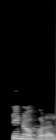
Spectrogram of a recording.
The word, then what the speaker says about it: Ctenophora: The phylum Ctenophora, c t e n o p h o r a. Ctenophora. What is this ctenophora? Ctenophora. See, c silent. You shouldn't pronounce the word c here.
